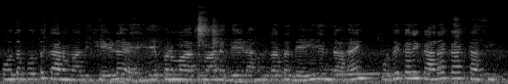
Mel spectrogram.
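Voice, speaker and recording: A woman's voice: fairly high pitch, fairly even intonation, quick pace, recorded from a distance, background noise, close to an everyday voice. An actress playing a caring Punjabi mother-in-law, talking firmly and soothingly to her daughter-in-law.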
